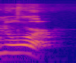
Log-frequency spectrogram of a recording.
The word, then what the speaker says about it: noir: Noir, crime, noir. That's It doesn't rhyme with manure. IT'S NOIR.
